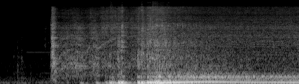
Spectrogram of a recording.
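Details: BMW E39 540i V8 after water pump replacement, fan clutch and blades removed, before bleeding coolant: brief crank, then catches and settles into a steady low idle without knocks, squeals or misses; normal start and idle.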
